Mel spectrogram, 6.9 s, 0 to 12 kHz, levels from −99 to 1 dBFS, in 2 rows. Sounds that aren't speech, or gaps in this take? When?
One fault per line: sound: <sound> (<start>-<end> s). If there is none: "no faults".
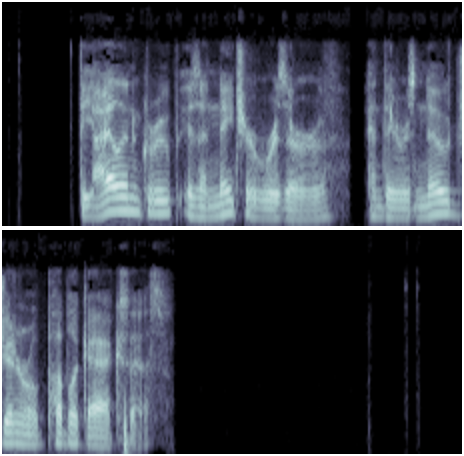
no faults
